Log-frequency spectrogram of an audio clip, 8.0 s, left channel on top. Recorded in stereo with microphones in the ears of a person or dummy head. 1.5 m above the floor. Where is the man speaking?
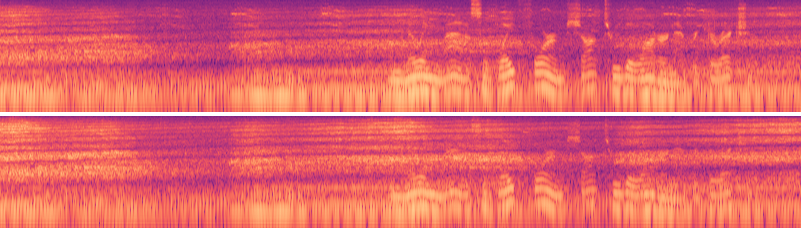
30° left (ahead or behind).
